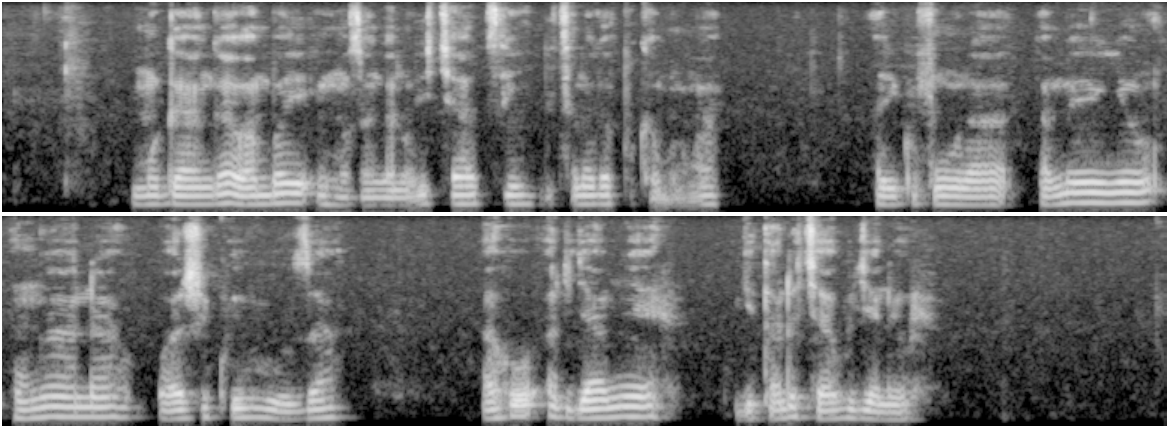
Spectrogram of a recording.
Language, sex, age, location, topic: Kinyarwanda, male, 18-24, Huye, health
